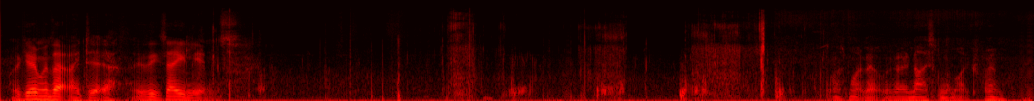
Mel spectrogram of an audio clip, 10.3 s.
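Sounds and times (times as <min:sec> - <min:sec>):
speech: 0:00.1 - 0:02.5, 0:08.5 - 0:10.2
person drinking water: 0:04.4 - 0:08.0.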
